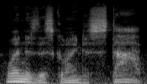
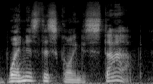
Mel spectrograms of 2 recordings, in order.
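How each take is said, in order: First: Said in the usual way. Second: Much higher and louder, rising at the end; near-hysterical plea; frantic cry to herself; desperate panic. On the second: Acted. Panic alone in bathroom.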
